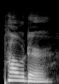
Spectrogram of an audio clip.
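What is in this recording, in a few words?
"powder", American English; AmericanBritish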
